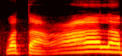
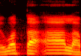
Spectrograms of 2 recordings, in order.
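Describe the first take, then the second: First: The vowel starts with a squeezed throat sound. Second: The vowel starts with a plain glottal stop. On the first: The speaker calls it right. "ওয়াতা আলা বলতে হবে" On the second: The speaker calls it wrong. "ওয়াতা আলা বলা যাবে না"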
